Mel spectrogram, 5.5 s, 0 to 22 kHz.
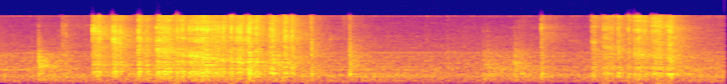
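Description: Hands fumbling inside an opened 27-inch iMac for the adhesive strip that holds the bottom of the screen: dry scratching and rustling, one longer spell starting about a second in and a shorter one near the end.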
